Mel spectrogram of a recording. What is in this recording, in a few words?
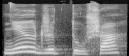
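"неыджыд туша", Komi, female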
